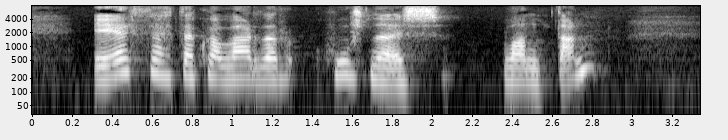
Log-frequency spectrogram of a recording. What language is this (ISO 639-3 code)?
isl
